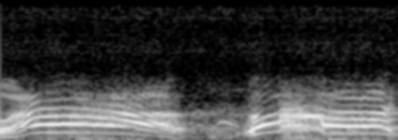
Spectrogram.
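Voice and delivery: high, loud yelling scream; demo yell. Shown as a demonstration. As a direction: yell like a madman to scare them off. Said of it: "just start yelling".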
